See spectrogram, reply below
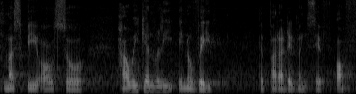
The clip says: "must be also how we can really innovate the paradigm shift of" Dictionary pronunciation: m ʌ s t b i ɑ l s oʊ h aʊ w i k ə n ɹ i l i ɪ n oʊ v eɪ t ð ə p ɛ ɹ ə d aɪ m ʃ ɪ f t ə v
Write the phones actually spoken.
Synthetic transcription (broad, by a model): m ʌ s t b i ɑ l s oʊ h aʊ w i k ə n ɹ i l i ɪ n oʊ v eɪ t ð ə p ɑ ɹ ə d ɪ m s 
